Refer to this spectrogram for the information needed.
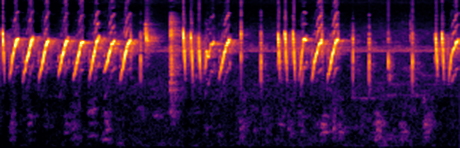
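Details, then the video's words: Mountain tailorbird (cigun) lure for untrained birds: a fast run of high sliding notes, a short pause, then choppy bursts of rapid high notes over a thin constant tone and soft lower chatter. "Pancingan Cigun Bahan Agar Bunyi Langsung Ngebren"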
